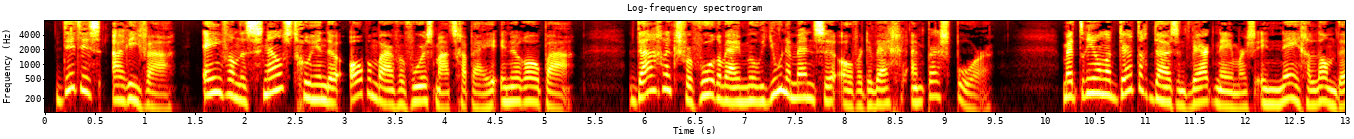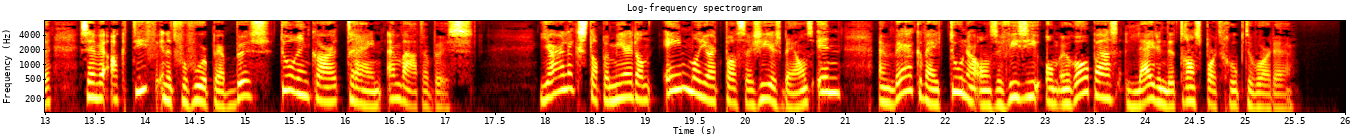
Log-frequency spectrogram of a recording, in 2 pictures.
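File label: Dutch, female, narration; voice over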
